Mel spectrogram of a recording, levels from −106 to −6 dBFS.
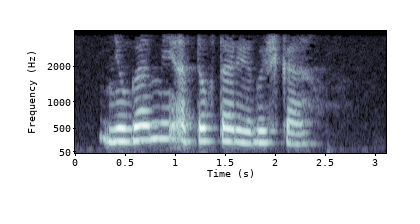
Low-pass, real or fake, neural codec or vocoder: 3.6 kHz; real; none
